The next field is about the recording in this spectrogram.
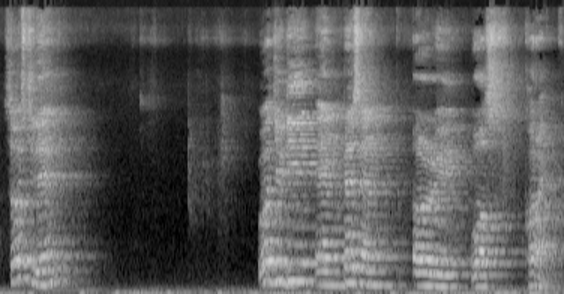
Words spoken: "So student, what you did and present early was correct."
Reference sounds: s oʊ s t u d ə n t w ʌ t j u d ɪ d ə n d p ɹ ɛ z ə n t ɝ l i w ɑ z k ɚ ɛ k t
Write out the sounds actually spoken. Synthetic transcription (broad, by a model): s oʊ s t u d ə n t w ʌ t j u d ɪ d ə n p ɛ s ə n ɝ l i w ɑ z k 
